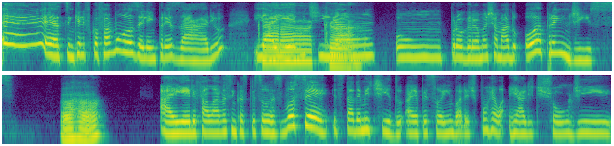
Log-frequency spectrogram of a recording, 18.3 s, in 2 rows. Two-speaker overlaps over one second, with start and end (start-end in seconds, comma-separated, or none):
3.9-5.1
